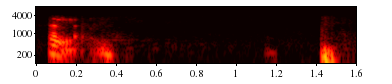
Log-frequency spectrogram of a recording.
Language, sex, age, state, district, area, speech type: Odia, female, 45-60, Odisha, Sambalpur, rural, conversation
